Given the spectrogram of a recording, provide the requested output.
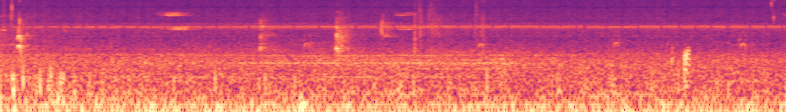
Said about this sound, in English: American robin here.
